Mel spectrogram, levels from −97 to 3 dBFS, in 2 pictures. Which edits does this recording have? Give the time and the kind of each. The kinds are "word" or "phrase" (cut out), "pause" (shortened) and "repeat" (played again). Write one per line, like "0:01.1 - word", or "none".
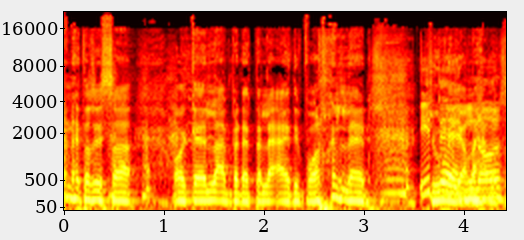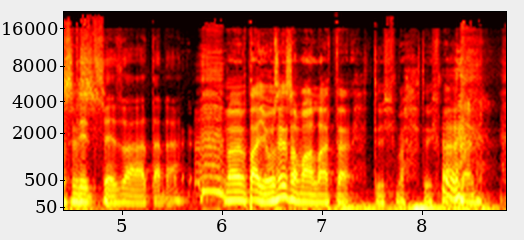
none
